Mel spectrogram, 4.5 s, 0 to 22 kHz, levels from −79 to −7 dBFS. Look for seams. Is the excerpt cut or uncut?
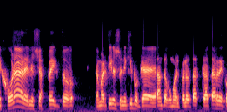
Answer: cut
